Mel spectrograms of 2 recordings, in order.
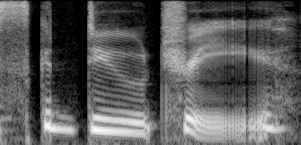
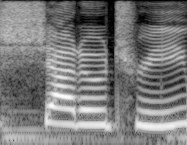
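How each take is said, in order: First: The first part sounds like 'skidoo'. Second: The first part sounds like 'shadow'. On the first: The speaker calls it wrong. "I am guilty of pronouncing it Skidoo Tree" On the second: The speaker calls it right. "it's pronounced shadow, and so it's actually the Shadow Tree"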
